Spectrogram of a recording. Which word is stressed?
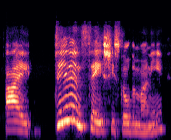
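didn't. The stress falls on the word didn't. The claim is denied outright. "means you're denying it outright"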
